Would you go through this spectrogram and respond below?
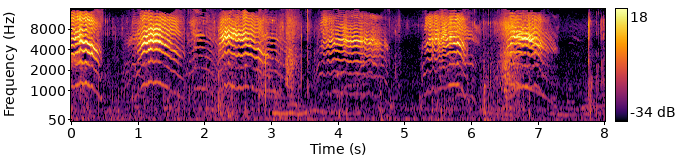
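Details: Como, a mother cat moving her newborn kitten to a nest; six drawn-out, wavering meows over eight seconds, each bending up and down in pitch, with a soft low murmur heard in one pause.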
